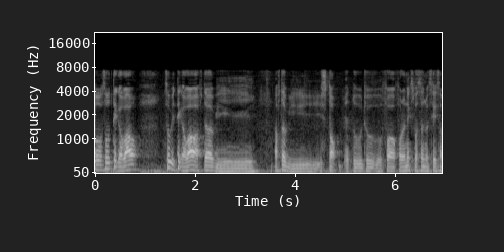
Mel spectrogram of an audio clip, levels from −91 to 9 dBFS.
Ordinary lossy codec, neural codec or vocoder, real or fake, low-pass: none; vocoder, 22.05 kHz, 80 mel bands, Vocos; fake; 7.2 kHz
